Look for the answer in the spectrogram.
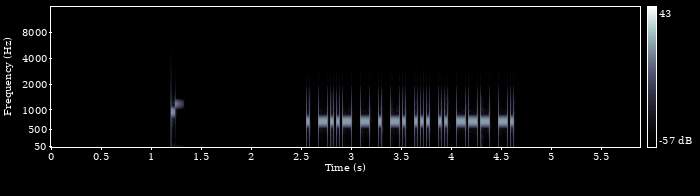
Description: Morse code, heard as a keyed tone, about 40 wpm, 700 Hz. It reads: EXTENSION
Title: Top 1501-1750 Words 40wpm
